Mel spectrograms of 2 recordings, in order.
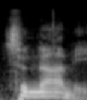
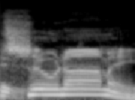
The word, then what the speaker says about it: tsunami: You know, there's a T in front of that word. It's pronounced tsunami.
